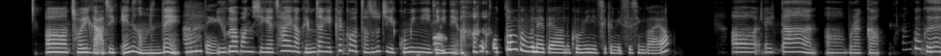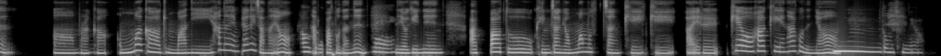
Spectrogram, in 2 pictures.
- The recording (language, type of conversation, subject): Korean, podcast, 시댁과 처가와는 어느 정도 거리를 두는 게 좋을까요?
- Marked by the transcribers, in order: lip smack; gasp; laugh; tapping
